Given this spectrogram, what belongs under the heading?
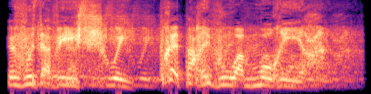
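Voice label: Announcer failed prepare sudden death, French; Administrator audio responses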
